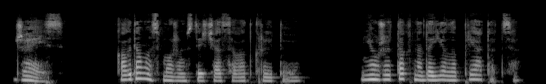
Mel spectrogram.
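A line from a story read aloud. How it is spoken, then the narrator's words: Quiet. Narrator (Russian): тихо сказала Джейн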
